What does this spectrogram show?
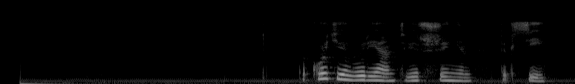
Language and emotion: Russian, neutral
